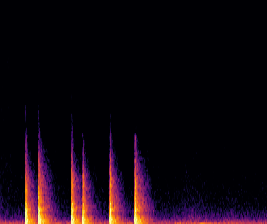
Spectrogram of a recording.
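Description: A broom handle knocks on the ceiling of a flat in an apartment building at night, six times in three quick pairs, dull and fairly loud thuds, followed by quiet room tone.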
